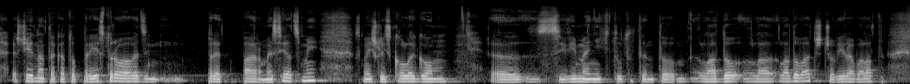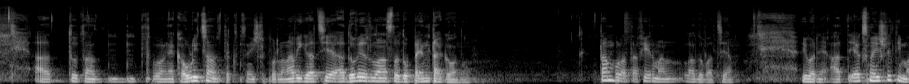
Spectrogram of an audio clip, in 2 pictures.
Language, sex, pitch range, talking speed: Slovak, male, 120-165 Hz, 160 wpm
